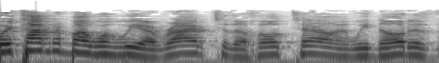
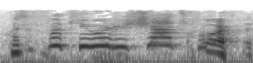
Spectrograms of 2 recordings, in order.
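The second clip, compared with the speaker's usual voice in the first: much higher, softer voice; retold disbelieving question; 11 semitones higher, 7 dB quieter than usual. Retelling asking his friend about the drinks, high mock disbelief. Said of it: "I was like".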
